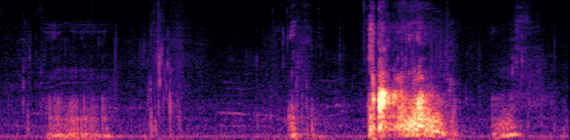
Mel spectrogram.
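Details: Blenheim Cavalier King Charles Spaniel puppies, a litter of five born at New Year's, indoors after moving to a bigger puppy pen: a low rumbling growl, a few soft yips, then one loud harsh bark and a short closing growl.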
